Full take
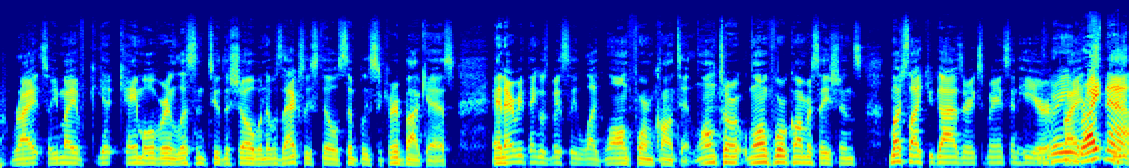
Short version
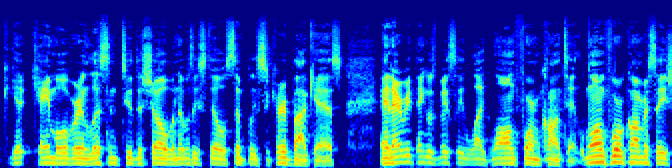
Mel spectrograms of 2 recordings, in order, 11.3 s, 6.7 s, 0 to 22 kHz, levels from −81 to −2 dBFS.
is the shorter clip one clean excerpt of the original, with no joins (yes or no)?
no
